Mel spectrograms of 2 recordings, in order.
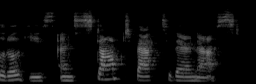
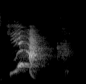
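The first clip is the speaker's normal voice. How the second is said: very high, loud squawk of disgust; 12 dB louder than usual. A narrator's reading. Gosling fed by the bear, disgusted. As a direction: reject the food with a high yelp. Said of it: "they're not very appreciative".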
